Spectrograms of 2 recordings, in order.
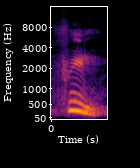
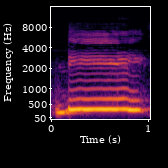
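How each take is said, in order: First: फील with a lighter 'ee', at usual pitch and volume; no push on the vowel of फील; less stressed ई. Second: डील with 'ee' held long, high and loud; long ई sound. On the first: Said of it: "इतना ज़्यादा जोर नहीं पड़ रहा है ई पर". (फील में ई पर कम ज़ोर) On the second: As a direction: stretch deeeeal on one raised note. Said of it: "यहाँ पर भी ई की आ रही है". (डील में लंबी, ऊँची ई) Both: Shown as a demonstration.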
